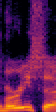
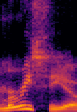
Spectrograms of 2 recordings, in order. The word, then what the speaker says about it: Marisa: She's like, no, because my wife's name's Marisa, and everyone calls her Mauricia or Marissa. They all mispronounce her name.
